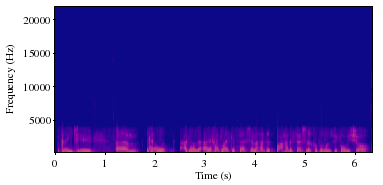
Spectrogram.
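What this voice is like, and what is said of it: Strong non-American accent. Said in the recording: “you've got a very strong accent”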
